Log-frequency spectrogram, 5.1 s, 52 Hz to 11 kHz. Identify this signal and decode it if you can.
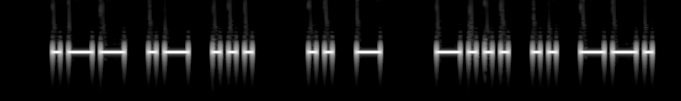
Morse code, heard as a keyed tone, about 20 wpm, 700 Hz. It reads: WAS IT BIG
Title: Sentences from Top 1000 Words - Review Part 1 - 20wpm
